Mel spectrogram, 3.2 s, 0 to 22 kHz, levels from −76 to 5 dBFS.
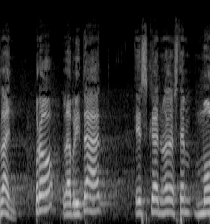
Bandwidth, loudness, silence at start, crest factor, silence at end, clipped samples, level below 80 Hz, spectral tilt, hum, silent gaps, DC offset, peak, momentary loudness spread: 16 kHz; -21 LUFS; 0 s; 16 dB; 0 s; under 0.1%; -54 dBFS; -3 dB/octave; none; none; under 0.1%; -4 dBFS; 8 LU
